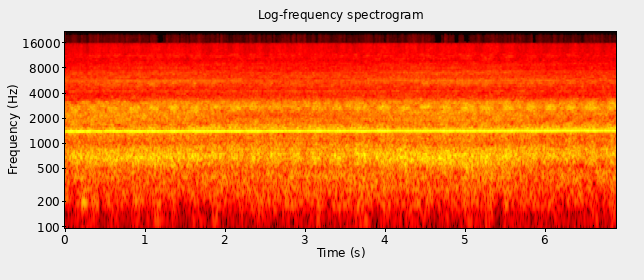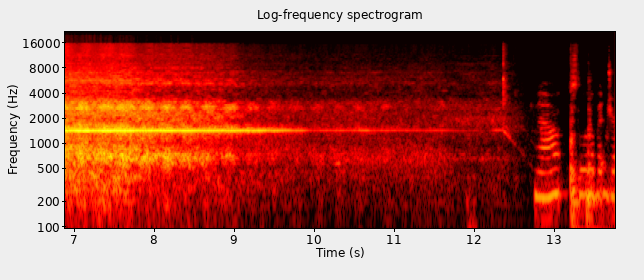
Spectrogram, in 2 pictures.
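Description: A hair dryer blows steadily and loudly on a freshly painted stencil layer, a constant roaring whoosh that fades away after about nine seconds, followed by near silence and a few brief handling clicks.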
